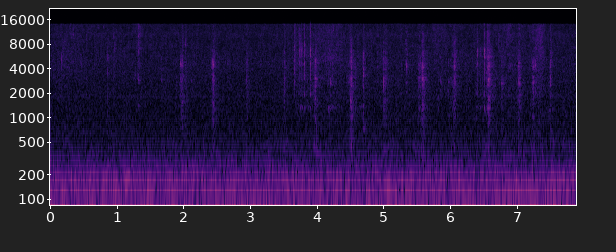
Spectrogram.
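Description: A young man chews and slurps food.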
